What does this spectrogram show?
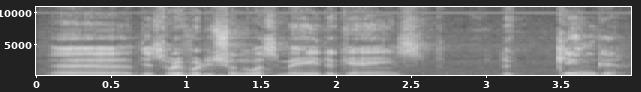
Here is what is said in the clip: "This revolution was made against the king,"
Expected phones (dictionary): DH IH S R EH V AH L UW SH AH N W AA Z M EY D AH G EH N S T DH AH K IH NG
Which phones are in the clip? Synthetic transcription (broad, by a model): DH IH S R EH V AH L UW SH AH N W AA Z M EY D AH G EH N S T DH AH K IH NG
